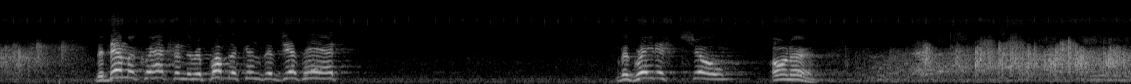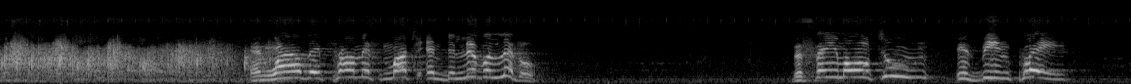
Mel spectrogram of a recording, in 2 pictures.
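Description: A man speaks forcefully into a microphone, heard through loudspeakers.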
